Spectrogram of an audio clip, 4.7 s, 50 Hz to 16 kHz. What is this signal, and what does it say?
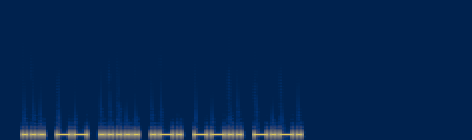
Morse code, heard as a keyed tone, about 28 wpm, 700 Hz. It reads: SM5RZC
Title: DXCC-100 Call Signs - 6 Characters - Repeated 2x - 28wpm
